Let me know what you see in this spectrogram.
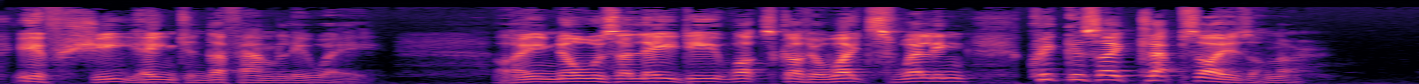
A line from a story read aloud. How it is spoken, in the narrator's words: cried Costello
